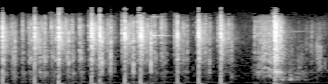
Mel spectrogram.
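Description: Typewriter keys struck in quick, irregular runs of sharp clacks, about six a second, with a longer noisy sound near the end.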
